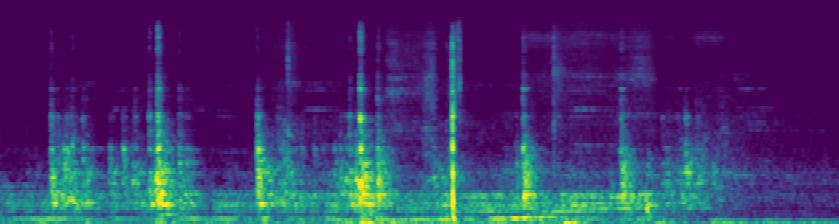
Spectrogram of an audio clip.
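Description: Front-loading washing machine drum turning with water inside, a small ball tumbling in the steel drum and knocking against it irregularly, over a steady low motor hum.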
